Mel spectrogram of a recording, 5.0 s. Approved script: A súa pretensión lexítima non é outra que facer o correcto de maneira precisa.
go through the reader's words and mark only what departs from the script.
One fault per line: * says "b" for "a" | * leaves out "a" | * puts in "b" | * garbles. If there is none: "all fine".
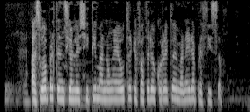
all fine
